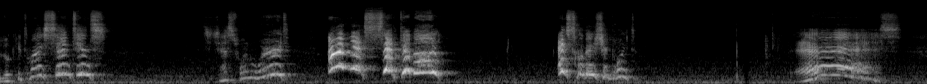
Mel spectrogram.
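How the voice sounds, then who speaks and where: A loud, cartoonish character voice at an extremely high pitch breaks up its speech with long, frequent pauses. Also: fairly slow pace. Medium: puppet. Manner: loud, excited.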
